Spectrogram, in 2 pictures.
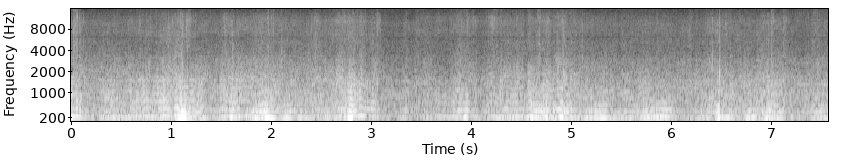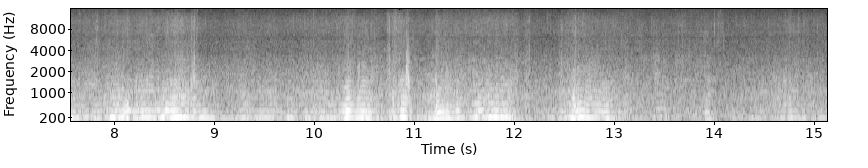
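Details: Steady hive hum of many honey bees inside the colony, a low droning buzz that rises and falls in waves, with brief louder swells and faint clicks of movement throughout.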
